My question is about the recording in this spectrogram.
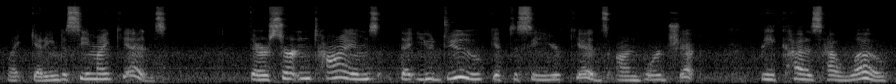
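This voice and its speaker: A slightly high but darkish female voice belongs to a middle-aged Washington State woman running a live paranormal chat. She rambles informally, full of fillers and restarts, in a casual monologue. The audio is poor, with a little hiss or hum.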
